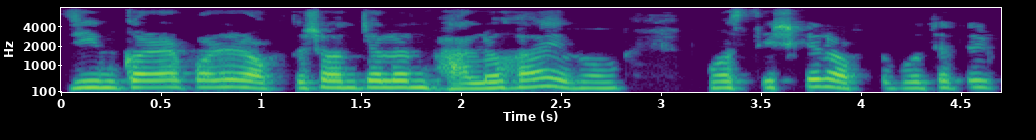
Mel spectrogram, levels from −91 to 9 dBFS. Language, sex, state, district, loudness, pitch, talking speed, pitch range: Bengali, female, West Bengal, Jhargram, -15 LUFS, 225 Hz, 140 wpm, 210-235 Hz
